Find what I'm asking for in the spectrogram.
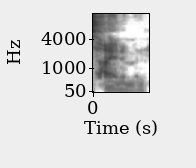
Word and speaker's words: Hinaman: If they've never met me, everyone, like really? 99%, unless they have a German background or some other reason to, you know, assume that it might be pronounced Heineman. But yeah, most people see it as Hinaman. But then once they meet me, then yeah, it's Heineman.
